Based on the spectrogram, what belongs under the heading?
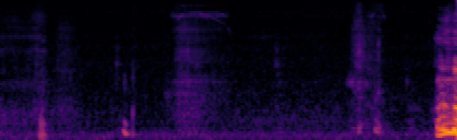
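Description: Soft, brief wheezy snorts about a second apart in a quiet room, then a louder noise at the end; a small dog snoring.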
